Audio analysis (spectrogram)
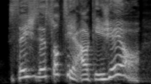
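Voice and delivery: very high, suspicious, accusing voice. One of the characters accuses the narrator in a suspiciously high voice. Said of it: "Obvinila mě jedna z postav naopak až podezřele vysokým hlasem".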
